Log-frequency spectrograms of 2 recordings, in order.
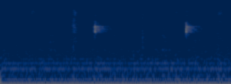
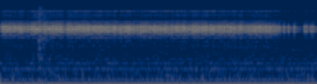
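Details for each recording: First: And what you're hearing right now is just the background radiation in this room. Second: So all the geer counter is telling us is there is more radiation here or more radiation now than there was a moment ago when it starts clicking more.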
